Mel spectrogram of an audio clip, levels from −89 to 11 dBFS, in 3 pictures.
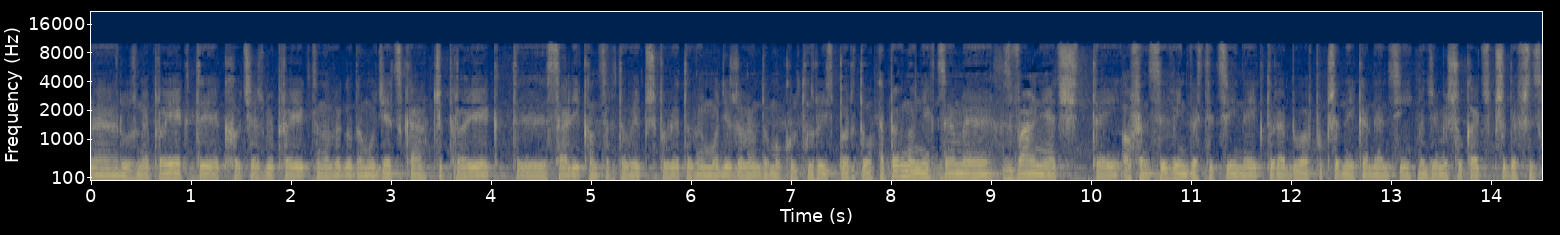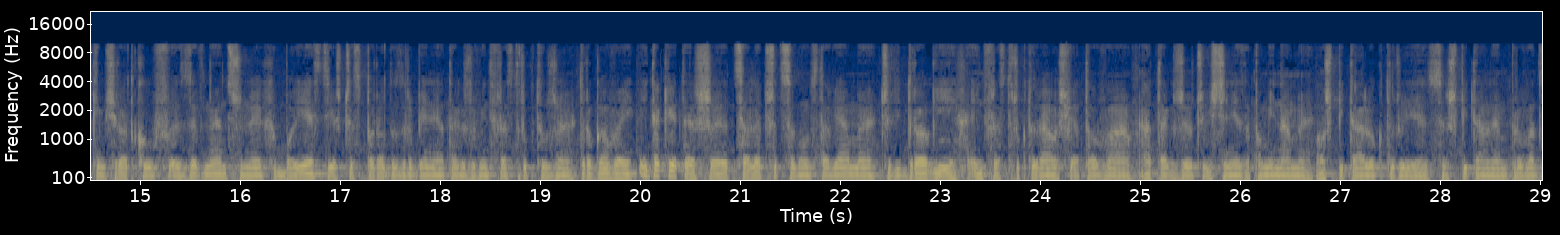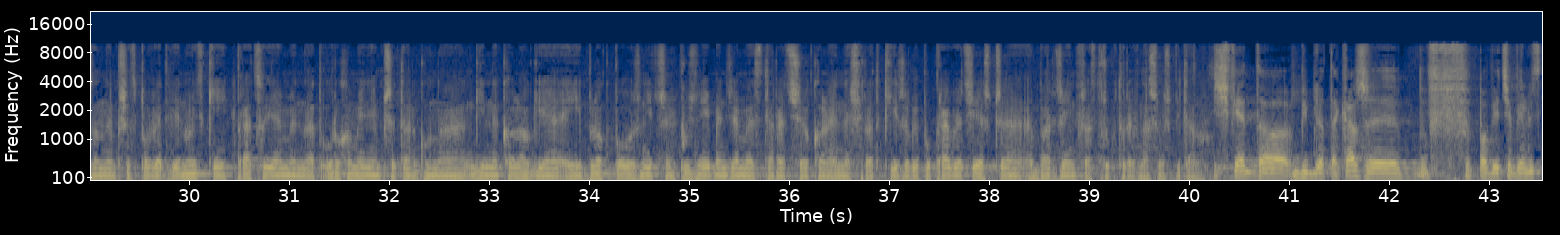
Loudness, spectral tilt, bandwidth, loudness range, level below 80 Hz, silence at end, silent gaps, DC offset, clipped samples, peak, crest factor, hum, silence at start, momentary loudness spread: -22 LUFS; -5.5 dB/octave; 10 kHz; 2 LU; -36 dBFS; 0 s; none; under 0.1%; under 0.1%; -4 dBFS; 16 dB; none; 0 s; 4 LU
